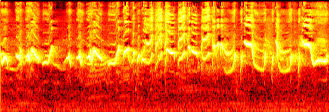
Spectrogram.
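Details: Chinese hwamei giving contest-style morning training song: a long stream of clear, loud whistled phrases that jump up and down, with fast zigzag trills and repeated upslurs, almost without a break.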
